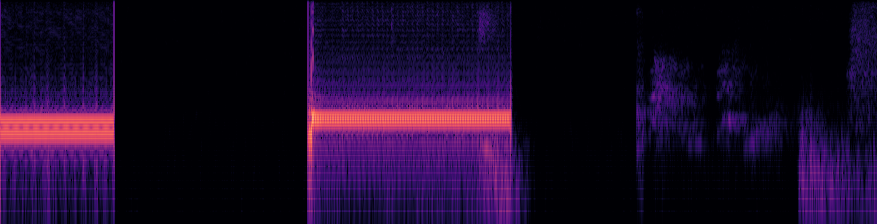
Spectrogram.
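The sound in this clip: Telephone line tones during a call transfer: two long, steady electronic beeps separated by about two seconds of silence, the second lasting about twice as long as the first, followed by faint scattered noises.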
